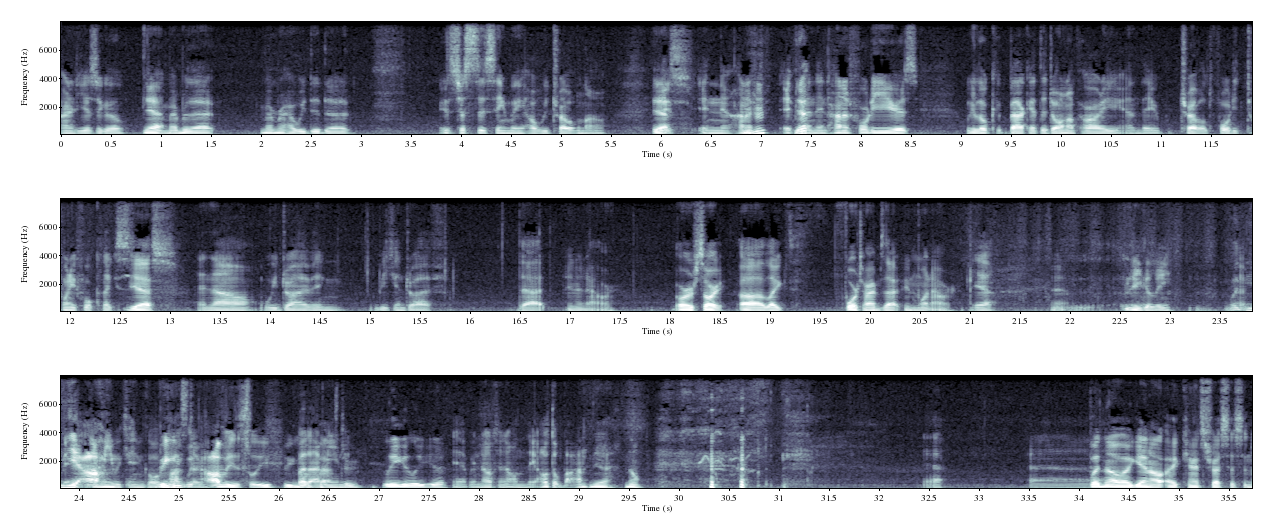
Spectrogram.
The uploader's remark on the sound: As always this is recorded on an iPad with Anchor!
